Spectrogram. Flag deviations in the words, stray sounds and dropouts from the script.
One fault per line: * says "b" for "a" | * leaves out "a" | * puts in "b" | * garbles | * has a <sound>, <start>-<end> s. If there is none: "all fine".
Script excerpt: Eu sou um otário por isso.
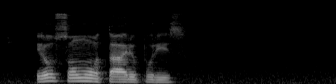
all fine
